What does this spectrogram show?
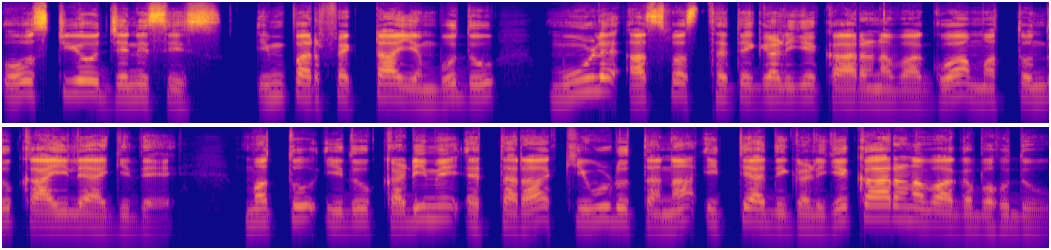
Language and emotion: Kannada, neutral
